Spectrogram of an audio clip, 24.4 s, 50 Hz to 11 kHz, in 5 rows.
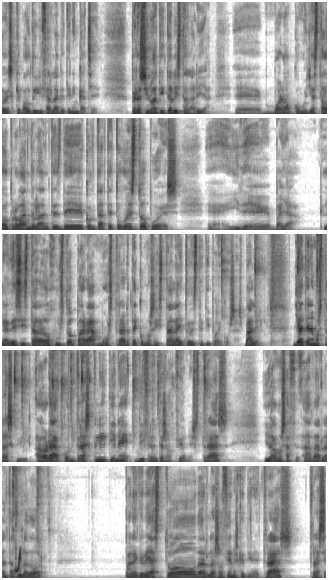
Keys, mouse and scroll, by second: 13.6 ctrl+l, 14.0-18.2 typing, 19.7 Tab, 20.1 typing.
